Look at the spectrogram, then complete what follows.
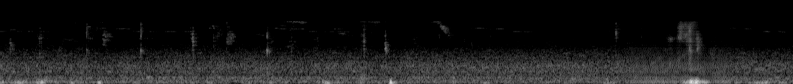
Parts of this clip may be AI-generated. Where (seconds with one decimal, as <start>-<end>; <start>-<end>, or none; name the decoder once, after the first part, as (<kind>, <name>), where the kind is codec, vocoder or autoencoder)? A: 6.3-7.3 (vocoder, WaveNeXt)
